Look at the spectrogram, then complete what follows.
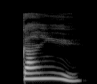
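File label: "干预", Chinese; HSK6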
